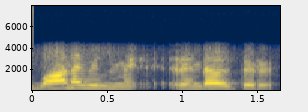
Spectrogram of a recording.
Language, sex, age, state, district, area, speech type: Tamil, female, 30-45, Tamil Nadu, Madurai, urban, conversation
